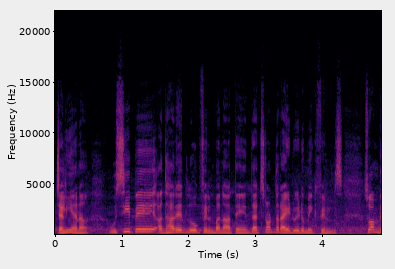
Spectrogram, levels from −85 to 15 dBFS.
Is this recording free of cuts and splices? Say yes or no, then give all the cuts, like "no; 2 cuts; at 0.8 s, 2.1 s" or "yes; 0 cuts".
yes; 0 cuts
